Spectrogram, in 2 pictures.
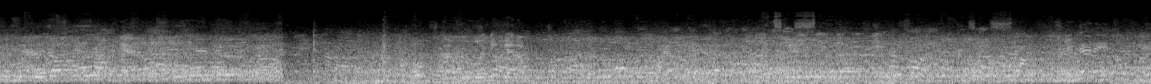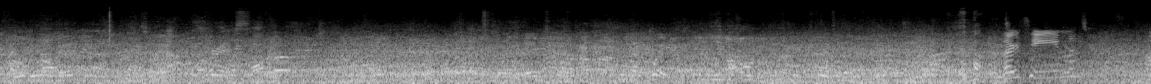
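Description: A crowd chatters loudly all around in an echoing concourse.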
